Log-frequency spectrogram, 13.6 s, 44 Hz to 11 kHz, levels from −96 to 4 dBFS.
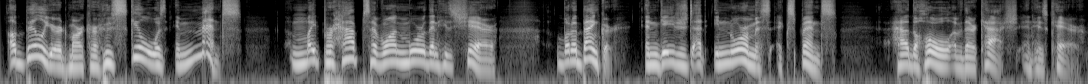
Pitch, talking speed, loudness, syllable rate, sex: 165 Hz, 135 wpm, -20 LUFS, 4.3 syllables/s, male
